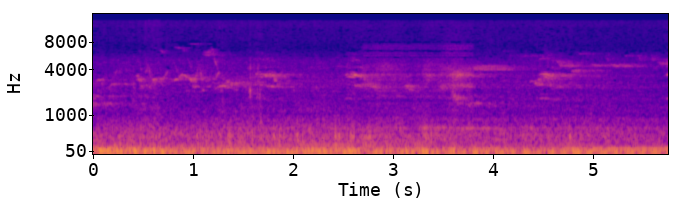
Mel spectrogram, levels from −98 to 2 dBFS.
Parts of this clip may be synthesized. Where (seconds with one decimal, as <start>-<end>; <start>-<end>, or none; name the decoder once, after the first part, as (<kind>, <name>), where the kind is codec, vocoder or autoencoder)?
2.7-3.8 (codec, DAC)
